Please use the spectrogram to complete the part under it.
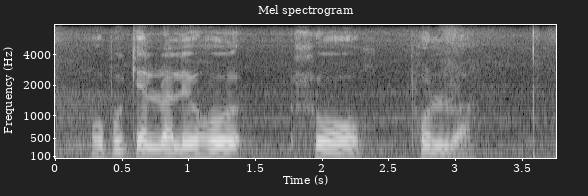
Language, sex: Southern Sotho, male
